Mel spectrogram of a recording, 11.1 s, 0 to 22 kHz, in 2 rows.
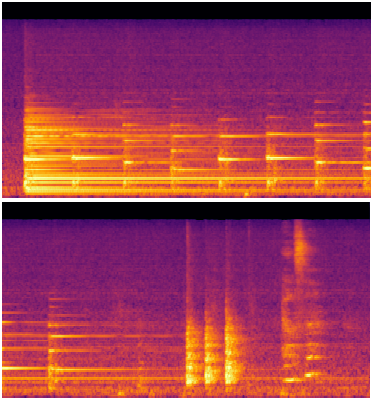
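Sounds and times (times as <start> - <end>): keyboard piano chord: 0.3 - 9.8
quick knocks: 8.3 - 9.2.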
